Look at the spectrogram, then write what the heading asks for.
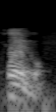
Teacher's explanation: Ustedes hacen como una especie de pico, redondean los labios, ¿sí o no? Por eso es que la F nuestra es bilabial aquí con los labios y fricativa.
